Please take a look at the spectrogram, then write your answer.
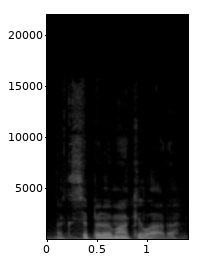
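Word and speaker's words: occipitomaculata: red belly stir area occipital maculata occipital maculata and that is definitely the correct way to say it is the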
